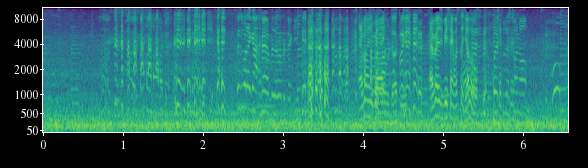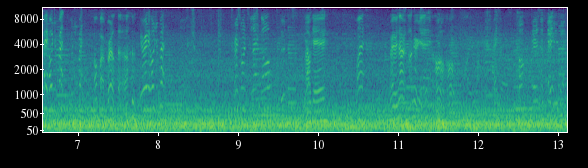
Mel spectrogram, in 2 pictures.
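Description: Young men laugh and talk excitedly close by.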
